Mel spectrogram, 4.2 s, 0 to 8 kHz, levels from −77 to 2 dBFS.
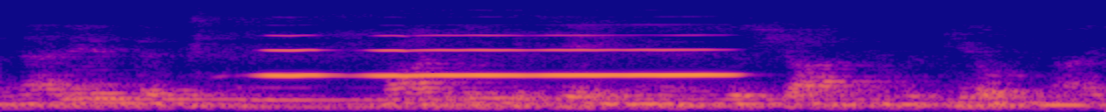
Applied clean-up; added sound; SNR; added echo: none; Wind instrument, woodwind instrument; -5 dB; reverberation time 0.9 s.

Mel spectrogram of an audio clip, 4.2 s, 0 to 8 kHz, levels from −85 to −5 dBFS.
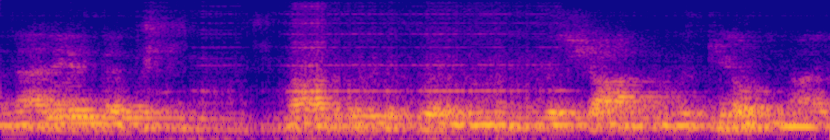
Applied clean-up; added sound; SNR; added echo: neural separator model SepFormer DNS4.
